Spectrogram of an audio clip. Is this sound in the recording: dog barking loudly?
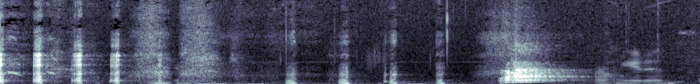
yes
